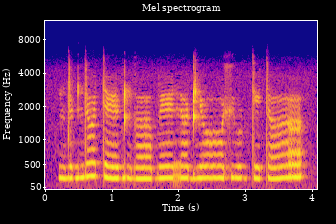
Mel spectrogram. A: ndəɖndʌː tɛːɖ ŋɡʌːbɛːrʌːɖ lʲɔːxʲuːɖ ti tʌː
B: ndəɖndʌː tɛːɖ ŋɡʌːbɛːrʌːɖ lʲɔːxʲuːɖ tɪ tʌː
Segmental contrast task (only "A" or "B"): B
